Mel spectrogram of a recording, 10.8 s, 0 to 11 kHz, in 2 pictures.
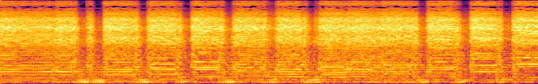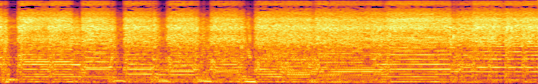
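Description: Distorted 2012 Gibson SG Standard electric guitar playing a riff of chords and single notes, with many quick stops between strokes.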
